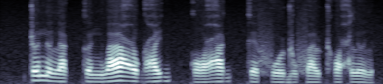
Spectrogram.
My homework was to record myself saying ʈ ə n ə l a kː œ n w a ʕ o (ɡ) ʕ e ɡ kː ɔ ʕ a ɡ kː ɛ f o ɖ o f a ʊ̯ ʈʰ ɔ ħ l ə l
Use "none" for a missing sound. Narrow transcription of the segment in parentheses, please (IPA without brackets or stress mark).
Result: ɡ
